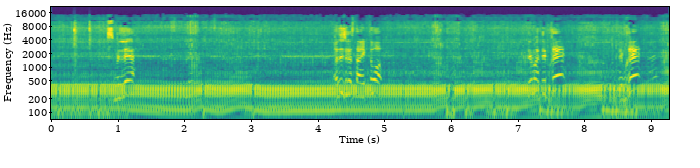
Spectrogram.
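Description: A dirt bike engine idles and revs with a steady buzzing drone.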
